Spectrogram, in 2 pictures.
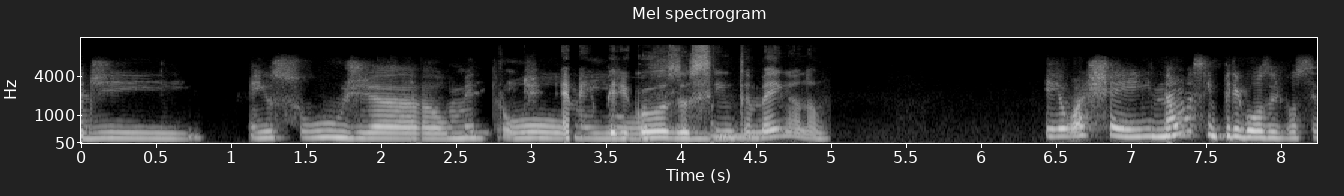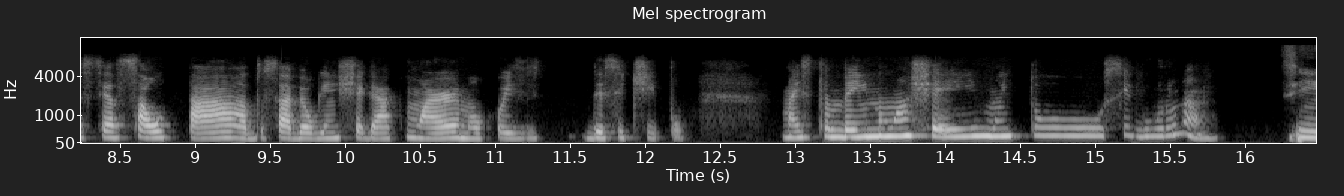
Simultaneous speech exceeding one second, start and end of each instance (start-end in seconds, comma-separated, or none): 2.5-4.6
